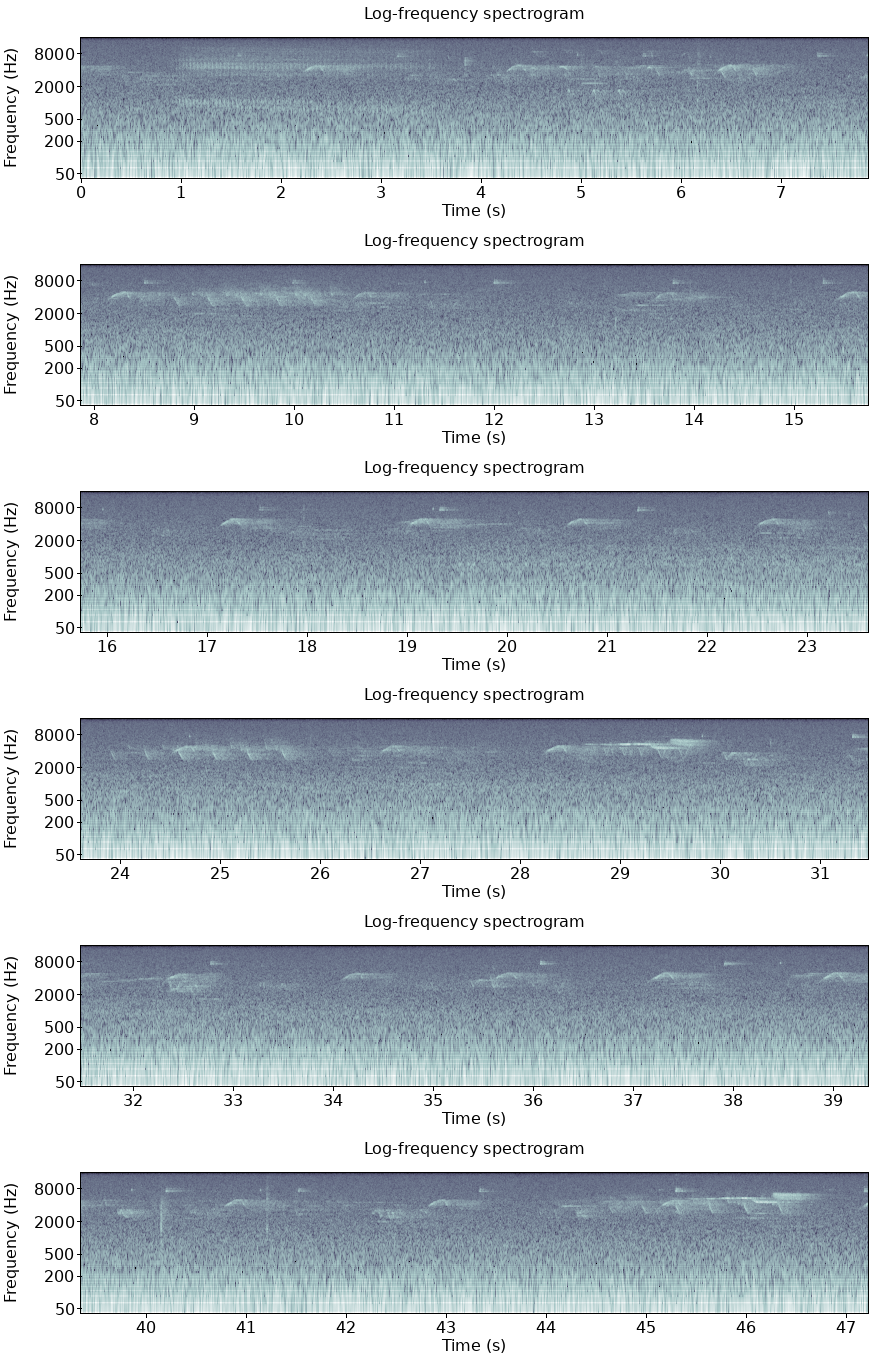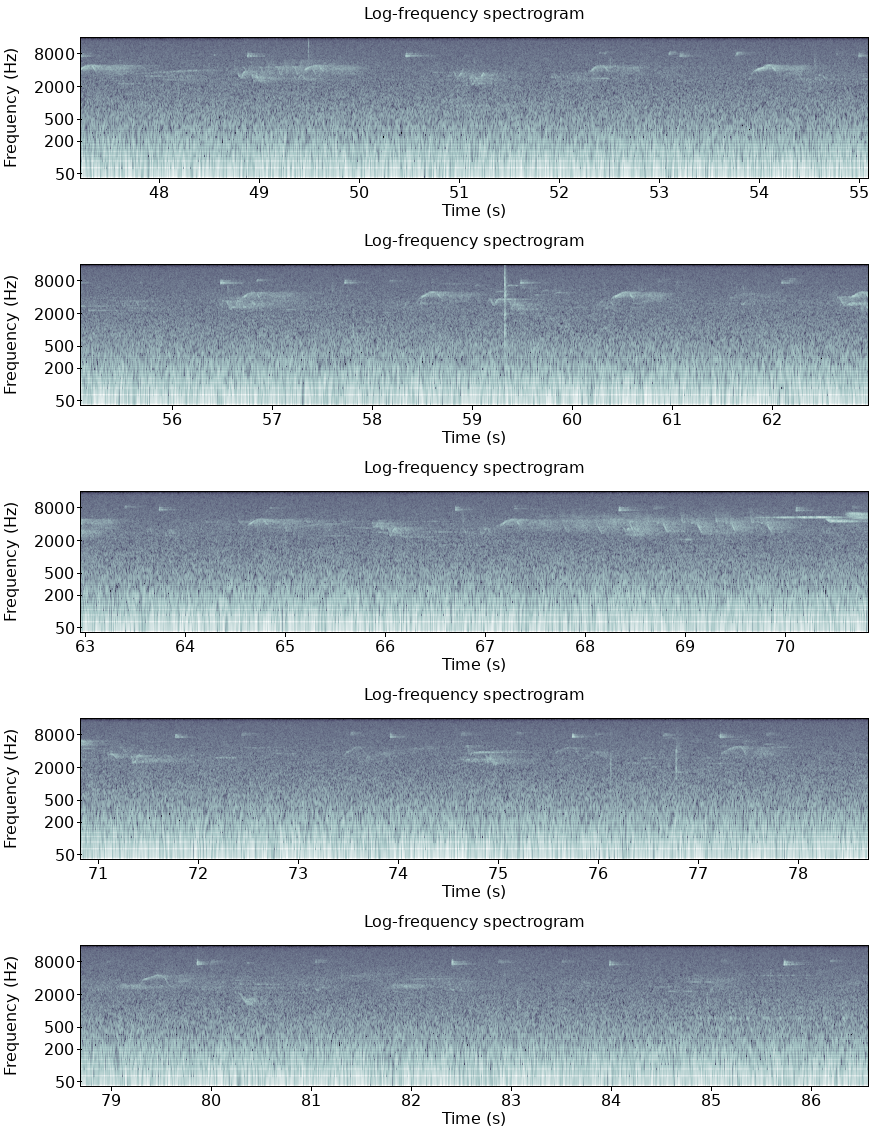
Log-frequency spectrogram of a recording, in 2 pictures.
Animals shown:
Red Squirrel (Tamiasciurus hudsonicus), Red-eyed Vireo (Vireo olivaceus), American Robin (Turdus migratorius), Wood Thrush (Hylocichla mustelina), Black-throated Green Warbler (Setophaga virens), Eastern Phoebe (Sayornis phoebe), Veery (Catharus fuscescens), Ovenbird (Seiurus aurocapilla), Eastern Wood-Pewee (Contopus virens)

